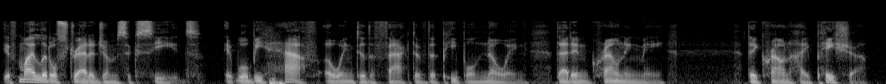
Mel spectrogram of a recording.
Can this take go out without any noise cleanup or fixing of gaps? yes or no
yes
